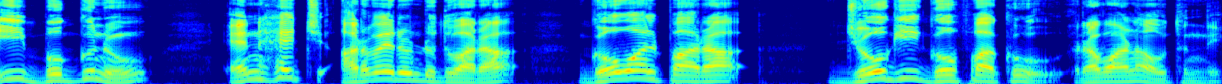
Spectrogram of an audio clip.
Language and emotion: Telugu, neutral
